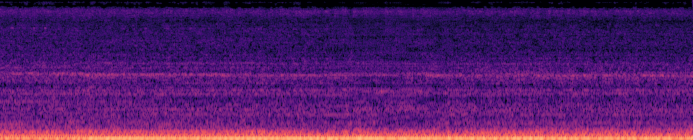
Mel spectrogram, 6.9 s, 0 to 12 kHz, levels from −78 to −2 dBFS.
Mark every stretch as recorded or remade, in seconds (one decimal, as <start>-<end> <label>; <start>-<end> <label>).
0.0-3.3 recorded; 3.3-4.5 remade; 4.5-6.9 recorded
